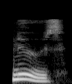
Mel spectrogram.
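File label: "news", American English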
